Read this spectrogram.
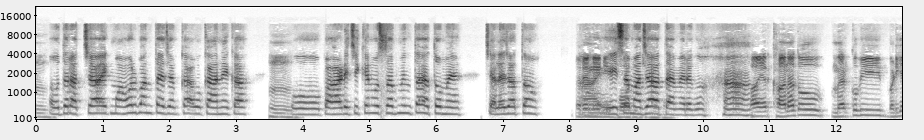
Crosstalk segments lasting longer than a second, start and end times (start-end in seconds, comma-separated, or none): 8.2-9.5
